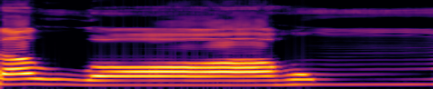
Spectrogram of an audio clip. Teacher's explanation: میم پہ شد ہے، میم میں غنہ کریں گے۔ یہ بھی ہم پچھلے اسباق میں پڑھ کے آ چکے ہیں کہ میم مشدد اور نون مشدد میں غنہ کیا جاتا ہے۔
